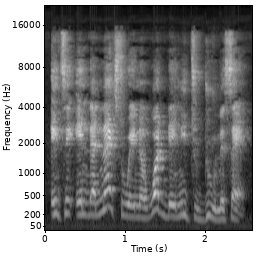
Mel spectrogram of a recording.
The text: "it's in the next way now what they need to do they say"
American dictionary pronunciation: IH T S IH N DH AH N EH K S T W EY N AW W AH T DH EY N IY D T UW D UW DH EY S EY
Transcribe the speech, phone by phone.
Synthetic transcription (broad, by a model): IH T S IH N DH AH N EH K S T W EY N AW W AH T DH EY N IY D T UW D UW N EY S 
